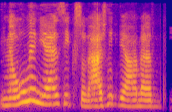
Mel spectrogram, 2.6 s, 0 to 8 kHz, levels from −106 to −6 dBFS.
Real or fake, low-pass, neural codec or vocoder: fake; 7.2 kHz; codec, 24 kHz, 0.9 kbps, WavTokenizer, medium music audio release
